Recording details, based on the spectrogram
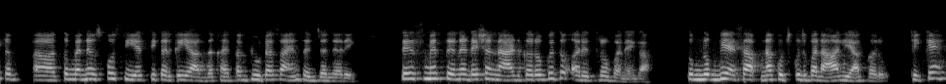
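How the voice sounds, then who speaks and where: Woman teaching chemistry, lo-fi audio. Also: fairly high pitch. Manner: explains step by step, checks understanding with frequent tag questions. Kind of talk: online classroom lecture.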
